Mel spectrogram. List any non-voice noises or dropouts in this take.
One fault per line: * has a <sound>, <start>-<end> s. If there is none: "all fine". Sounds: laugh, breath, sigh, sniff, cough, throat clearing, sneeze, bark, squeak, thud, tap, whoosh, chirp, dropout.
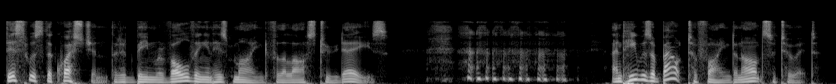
* has a laugh, 4.3-5.8 s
